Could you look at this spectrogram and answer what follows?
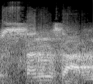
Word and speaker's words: संसार: कई उदाहरण दिए थे आपको संसार उस स के ऊपर अनुस्वार है और आगे सार है तो उसको अनुस्वार के उच्चारण को सार में मिलाना है तो संसार न जैसा उच्चारण हो गया फिर संशय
